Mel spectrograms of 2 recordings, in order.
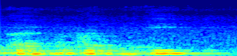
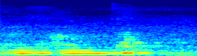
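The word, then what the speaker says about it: أَنْعَمْتَ: Ka'ayyakul an'amti atau an'amtu. Domir ini berubah ini. An'amta kan dibacanya an'amta apa an'amtu atau an'amti. Domir ini berubah ini merusak makna.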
